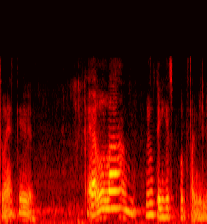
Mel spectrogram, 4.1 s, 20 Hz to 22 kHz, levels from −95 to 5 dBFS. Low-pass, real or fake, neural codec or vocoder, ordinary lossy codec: none; fake; codec, 16 kHz, 4 kbps, FreqCodec, smaller model; none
